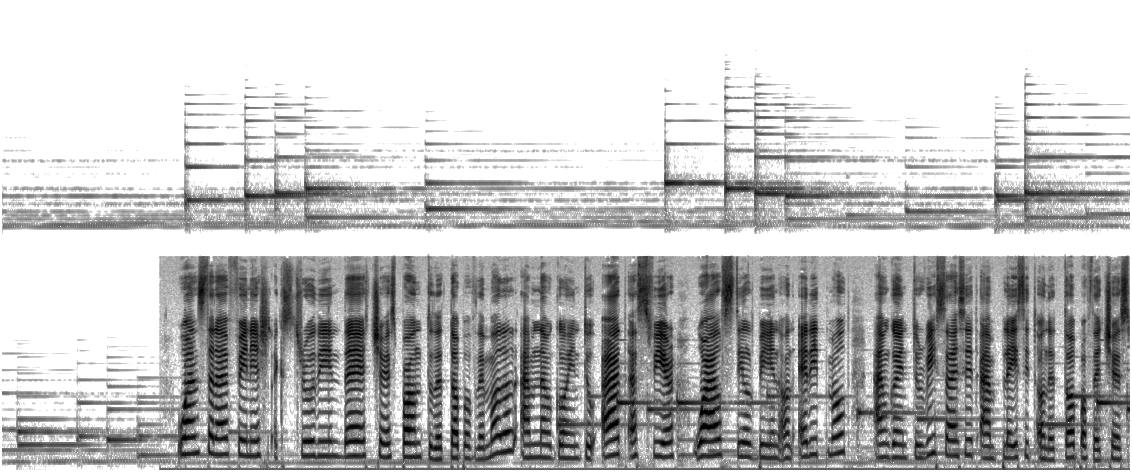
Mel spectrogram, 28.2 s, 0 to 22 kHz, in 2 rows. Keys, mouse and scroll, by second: 0.0-1.9 typing, 2.9 e, 3.0 s, 3.6 g, 4.9 e, 7.5 g, 8.2 e, 9.3 s, 9.7 g, 10.3 s, 10.9 shift+middle click, 11.2 e, 12.4 s, 13.4 g, 15.6-16.1 scroll down 4, 16.7 shift+a, 19.4 scroll down 5, 20.0 s, 22.1 scroll up 3, 22.4 g, 23.8 s, 25.0 g, 27.5 s.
